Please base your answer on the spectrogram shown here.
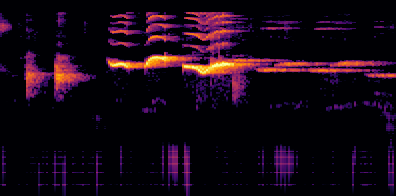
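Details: Magpie-robins answering one another to draw out silent birds: two short scratchy chips, then loud whistled slurs rising and falling, trailing into softer steady whistles.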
